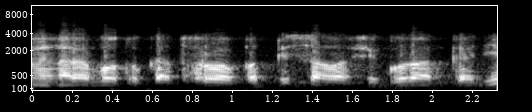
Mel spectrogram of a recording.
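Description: Speech over a telephone line: a voice talking without a break, thin-sounding with the lows and highs cut off.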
